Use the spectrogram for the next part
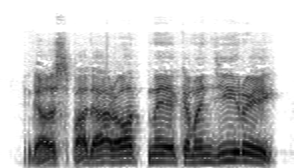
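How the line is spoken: Commanding shout. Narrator (Russian): крикнул он голосом привычным команде

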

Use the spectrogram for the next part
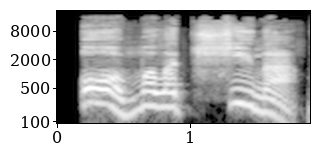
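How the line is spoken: Exclaimed. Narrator (Russian): воскликнул Элис

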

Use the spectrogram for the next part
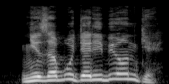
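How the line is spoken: Insistent shout, then yelling. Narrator (Russian): крикнул настойчивый Джат через плечо и потом заорал на пенджаби

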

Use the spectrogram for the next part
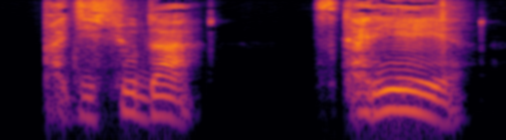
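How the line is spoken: Breathless whisper. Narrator (Russian): задыхаясь, шептала женщина

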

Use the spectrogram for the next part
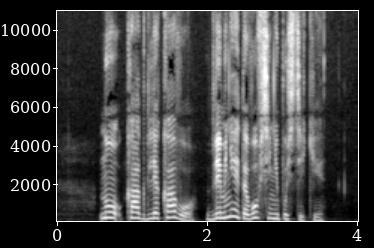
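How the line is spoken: Calm objection. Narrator (Russian): Триродов спокойно возразил

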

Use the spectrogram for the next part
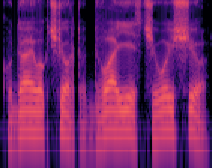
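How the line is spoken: Grumbling. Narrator (Russian): Варвара ворчала

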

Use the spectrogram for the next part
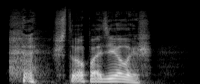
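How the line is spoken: Laughing. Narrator (Russian): сказал Дантес, смеясь

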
